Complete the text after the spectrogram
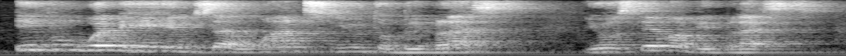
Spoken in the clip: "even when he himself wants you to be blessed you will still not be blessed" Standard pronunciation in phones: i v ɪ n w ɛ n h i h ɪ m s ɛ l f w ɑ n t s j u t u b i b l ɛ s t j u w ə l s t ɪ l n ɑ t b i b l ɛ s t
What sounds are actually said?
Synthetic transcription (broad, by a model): i v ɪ n w ɛ n h i h ɪ m s ɛ l f w ɑ n t s j u t u b i b l ɛ s t j u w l s t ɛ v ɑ b i b l ɛ s t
